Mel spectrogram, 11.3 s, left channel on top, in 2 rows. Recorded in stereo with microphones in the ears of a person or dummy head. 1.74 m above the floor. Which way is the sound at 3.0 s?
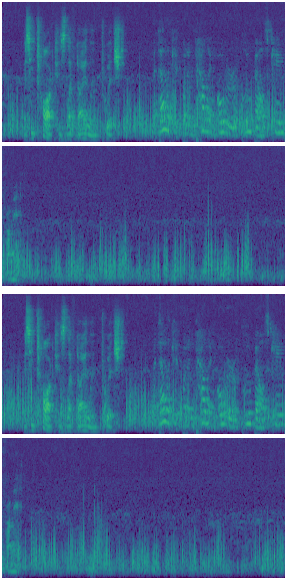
20° left (ahead or behind).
